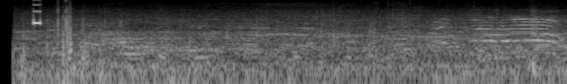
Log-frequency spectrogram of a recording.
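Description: A camera's start-up beep, one short high tone about a quarter second in, followed by a handling knock. Indistinct voices talk in the background, and one voice comes through more clearly near the end.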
